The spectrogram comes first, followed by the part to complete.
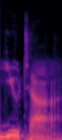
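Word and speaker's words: Jutah: play as a character named Utah like the state but with a silent Jay at the front Utah is a genetically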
